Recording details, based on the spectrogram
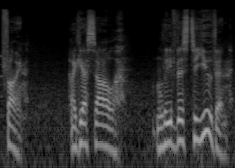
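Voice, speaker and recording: A man's voice: fairly high pitch, lively intonation, slow, slight background noise. A man playing a reassuring comrade in a video game, in scripted dramatic dialogue. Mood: resigned.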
